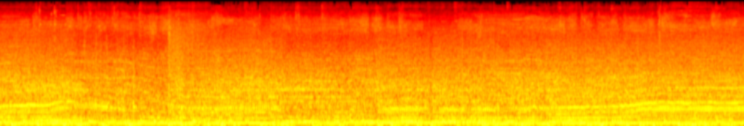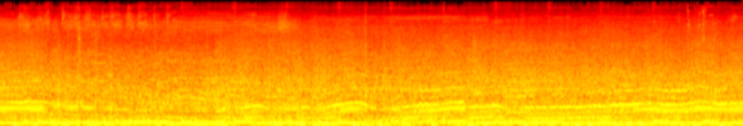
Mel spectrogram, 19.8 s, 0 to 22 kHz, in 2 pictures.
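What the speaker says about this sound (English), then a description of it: "You start crabbing as soon as you accelerate on the snow." An American car's engine drones and revs continuously as it accelerates and slides across snow in the racing game Forza Horizon 6, a dense, steady roar with only a little faint talk.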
